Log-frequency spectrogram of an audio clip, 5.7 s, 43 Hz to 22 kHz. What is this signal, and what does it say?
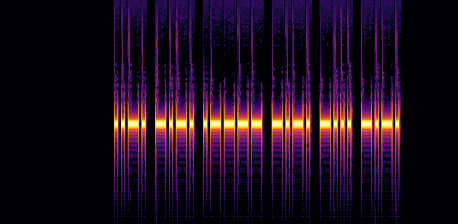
Morse code, heard as a keyed tone, about 28 wpm, 700 Hz. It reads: FC1CBC
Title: DXCC-100 Call Signs - 6 Characters - 28wpm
